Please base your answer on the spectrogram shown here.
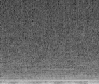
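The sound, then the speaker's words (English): A car engine revving hard, giving a loud, steady, buzzing drone rich in low harmonics that holds at a high level throughout, with no voices. “The thrill of rapid acceleration and a revved up engine working together to go fast.”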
